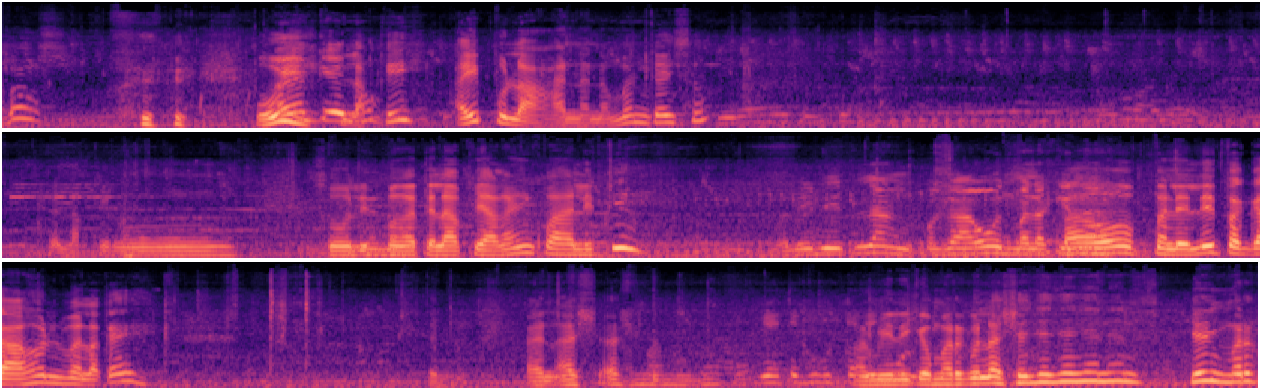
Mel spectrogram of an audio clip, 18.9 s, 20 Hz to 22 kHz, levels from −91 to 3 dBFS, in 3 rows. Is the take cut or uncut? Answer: uncut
